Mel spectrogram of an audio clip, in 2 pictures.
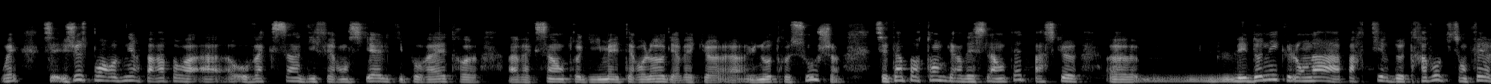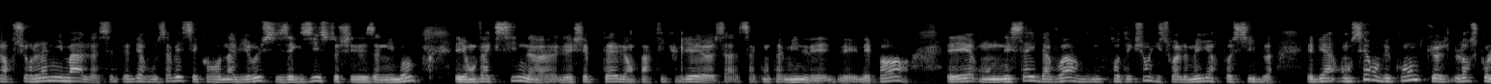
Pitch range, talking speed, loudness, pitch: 115-150 Hz, 190 wpm, -31 LUFS, 130 Hz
